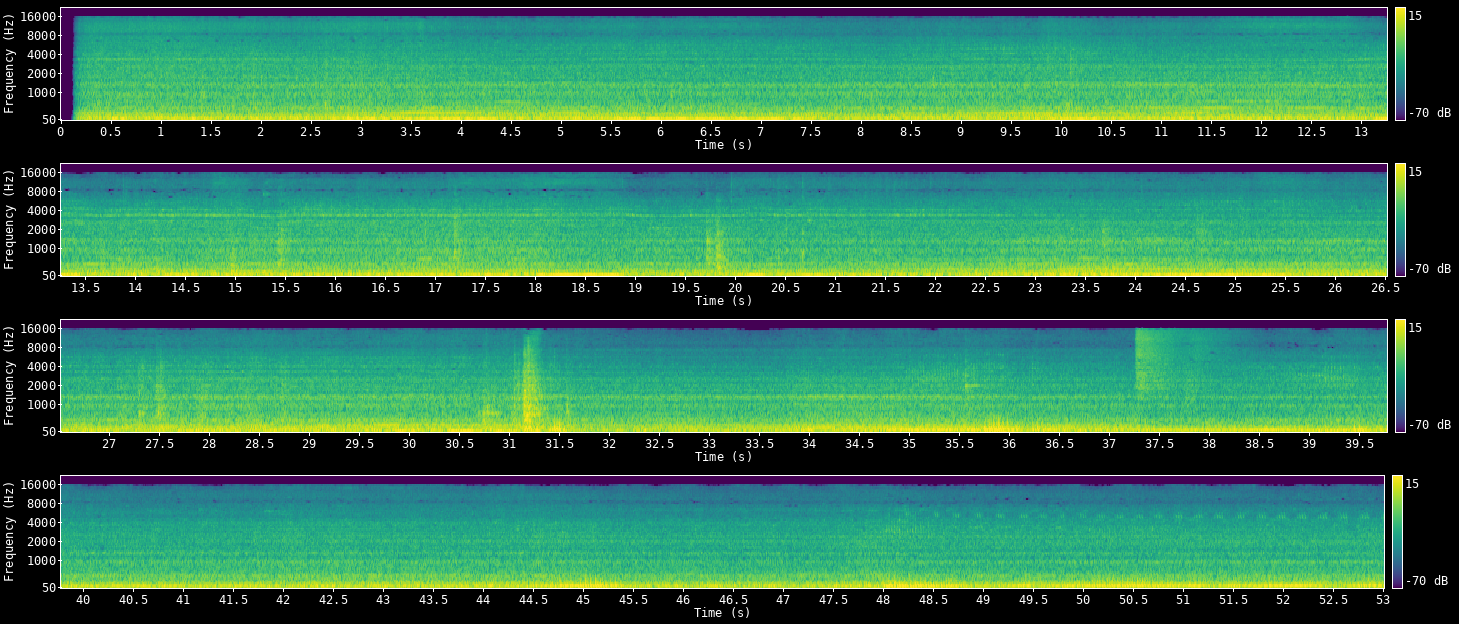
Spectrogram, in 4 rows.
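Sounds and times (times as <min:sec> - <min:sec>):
excavator diesel engine: 0:00.1 - 0:53.0
air hiss: 0:37.2 - 0:38.4.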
